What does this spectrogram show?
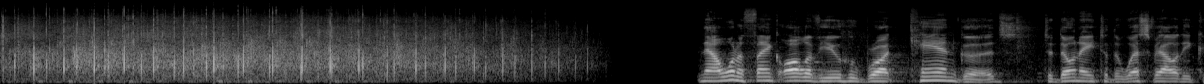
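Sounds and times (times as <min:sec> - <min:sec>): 
audience applause: 0:00.0 - 0:06.1
speech: 0:07.0 - 0:12.0.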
